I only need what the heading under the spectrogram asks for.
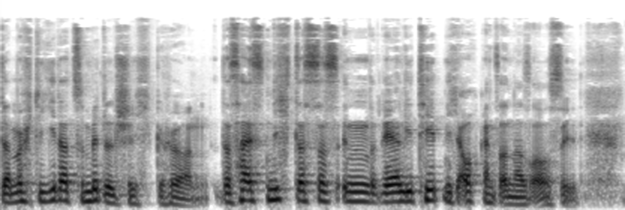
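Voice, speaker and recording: A man talks in a plain, everyday voice, fairly high in pitch. His pace is moderate. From Lower Saxony, Germany. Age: 30s. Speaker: doctoral student in ancient history. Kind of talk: interview. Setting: video call.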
